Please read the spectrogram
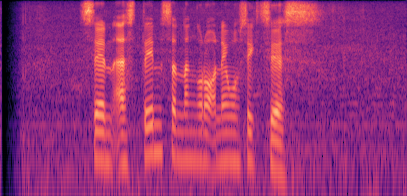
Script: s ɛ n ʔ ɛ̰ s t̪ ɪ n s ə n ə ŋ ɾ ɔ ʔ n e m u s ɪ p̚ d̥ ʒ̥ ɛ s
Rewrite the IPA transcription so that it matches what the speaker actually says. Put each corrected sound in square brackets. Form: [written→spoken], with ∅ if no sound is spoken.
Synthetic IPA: s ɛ n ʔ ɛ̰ s t̪ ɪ n s ə n ə ŋ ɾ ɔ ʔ n e m u s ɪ [p̚→k̚] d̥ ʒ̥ ɛ s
